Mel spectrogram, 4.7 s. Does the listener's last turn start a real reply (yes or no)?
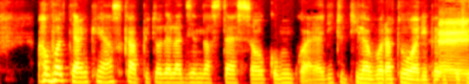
no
